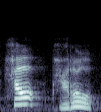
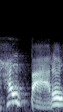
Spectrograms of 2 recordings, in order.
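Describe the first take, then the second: First: Said with a pause, with a plain b sound. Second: Said without a pause, with a tense b sound. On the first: "휴지를 둬서 얘를 좀 쉬면서 좀 띄어서 읽을 때는" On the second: "리을 뒤에 이 녀석이 된소리로 발음될 수 있다"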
